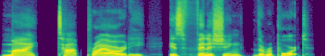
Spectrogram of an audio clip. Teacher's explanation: try a falling tone. It shows confidence and finality.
